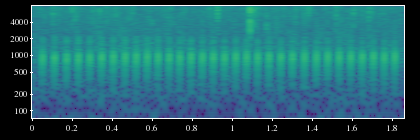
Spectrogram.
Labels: {"label": "biophony, rattle", "recorder": "SoundTrap 500"}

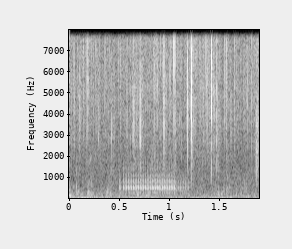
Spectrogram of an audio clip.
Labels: {"label": "biophony, croak", "recorder": "SoundTrap 500"}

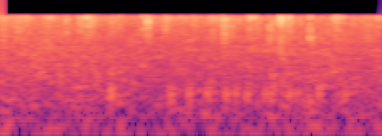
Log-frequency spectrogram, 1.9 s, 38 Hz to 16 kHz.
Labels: {"label": "biophony", "recorder": "SoundTrap 500"}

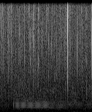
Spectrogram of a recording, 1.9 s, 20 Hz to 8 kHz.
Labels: {"label": "biophony, croak", "recorder": "SoundTrap 500"}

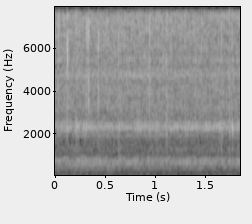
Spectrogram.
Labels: {"label": "anthrophony, boat engine", "recorder": "HydroMoth"}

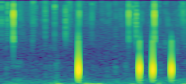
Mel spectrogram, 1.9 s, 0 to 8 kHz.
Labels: {"label": "biophony, knock croak", "recorder": "SoundTrap 300"}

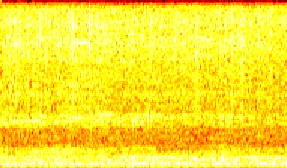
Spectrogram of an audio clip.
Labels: {"label": "anthrophony, boat engine", "recorder": "HydroMoth"}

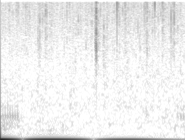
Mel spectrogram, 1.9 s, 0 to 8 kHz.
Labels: {"label": "biophony, croak", "recorder": "SoundTrap 500"}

